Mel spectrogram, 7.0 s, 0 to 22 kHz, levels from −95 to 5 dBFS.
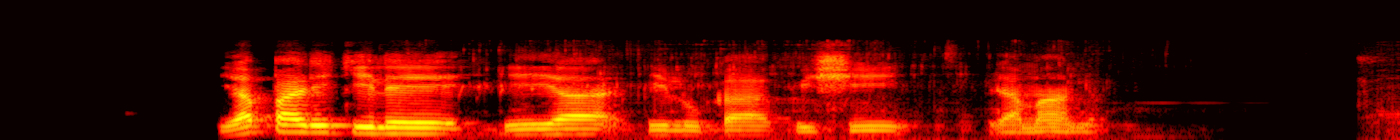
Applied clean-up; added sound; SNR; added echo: neural separator model SepFormer DNS4.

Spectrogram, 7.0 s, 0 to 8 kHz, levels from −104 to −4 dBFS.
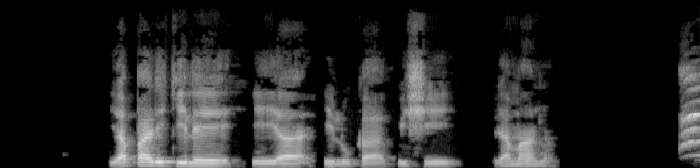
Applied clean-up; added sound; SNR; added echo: none; none; none; none.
